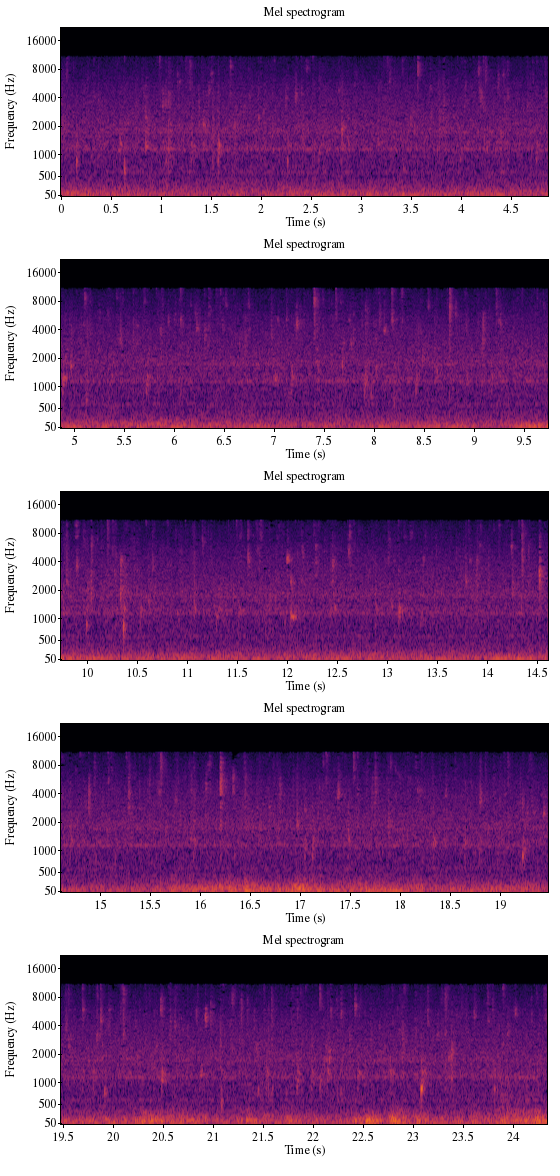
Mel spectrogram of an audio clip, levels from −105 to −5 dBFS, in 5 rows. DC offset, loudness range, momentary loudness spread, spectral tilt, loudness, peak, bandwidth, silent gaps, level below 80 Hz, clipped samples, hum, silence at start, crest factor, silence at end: under 0.1%; 4 LU; 6 LU; -4 dB/octave; -53 LUFS; -32 dBFS; 11.5 kHz; none; -58 dBFS; under 0.1%; none; 0 s; 20 dB; 0 s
